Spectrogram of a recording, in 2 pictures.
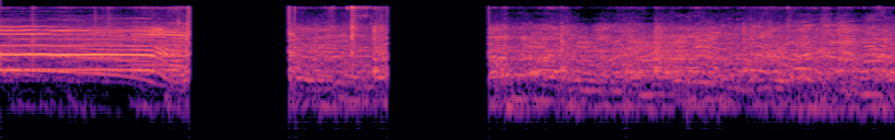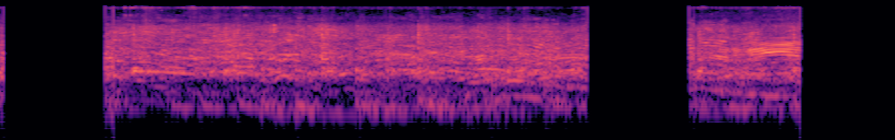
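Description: A large crowd shouts and cheers outdoors.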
